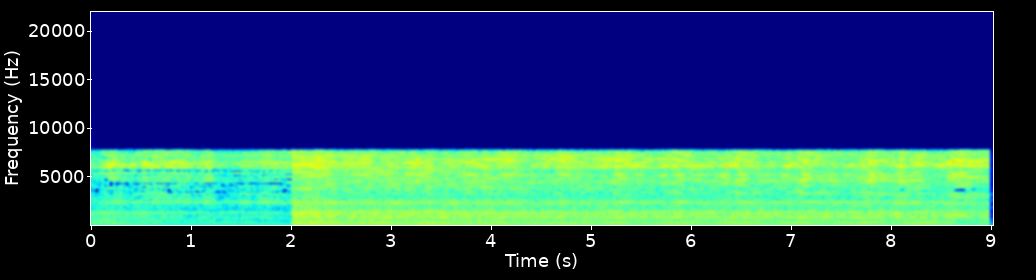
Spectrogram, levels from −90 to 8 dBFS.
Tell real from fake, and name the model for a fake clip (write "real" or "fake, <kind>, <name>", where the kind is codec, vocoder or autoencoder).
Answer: real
